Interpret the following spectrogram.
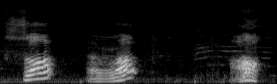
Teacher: उच्चारणका क्रममा उच्चारण अवयवहरूको नजिकै जिब्रो पुगे पनि नछोइकन श्वास मात्रै घर्षण भएर उच्चारण हुने वर्णलाई चाहिँ हामी सङ्घर्षी भन्छौँ। यो अन्तर्गत स र ह ध्वनि पर्छन्।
